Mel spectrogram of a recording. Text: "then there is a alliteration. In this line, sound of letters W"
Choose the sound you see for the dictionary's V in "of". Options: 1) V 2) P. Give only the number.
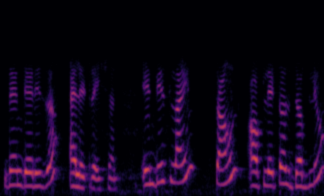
2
